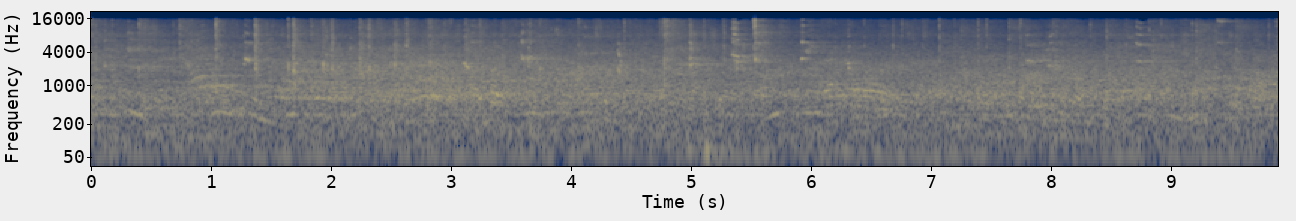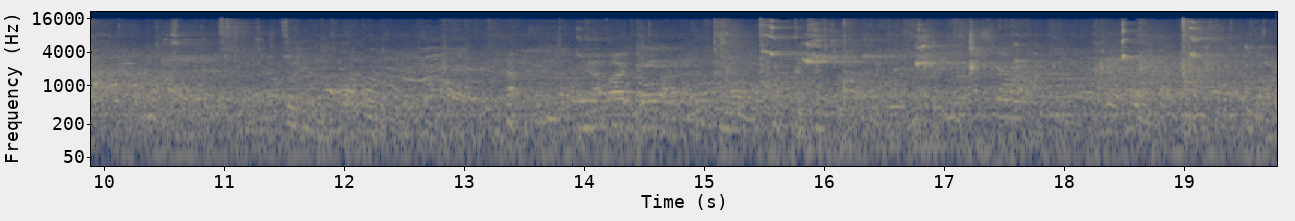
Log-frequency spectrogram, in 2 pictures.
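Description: A crowd murmurs steadily in the background.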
